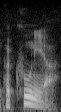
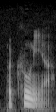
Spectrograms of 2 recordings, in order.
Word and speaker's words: pecunia: long vowel or a diphthong is long by Nature as in pecunia pecunia that ooh in pecunia is long just because it's long pecunia has to be learned when you learn the word a syllable containing a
